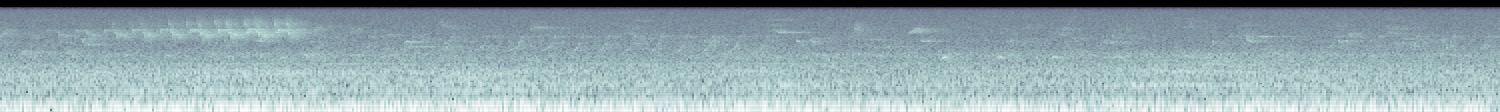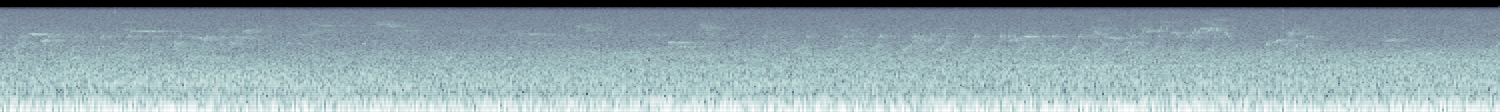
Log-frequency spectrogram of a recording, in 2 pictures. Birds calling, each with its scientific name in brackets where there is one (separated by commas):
Ovenbird (Seiurus aurocapilla), Gray Catbird (Dumetella carolinensis), Common Yellowthroat (Geothlypis trichas)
